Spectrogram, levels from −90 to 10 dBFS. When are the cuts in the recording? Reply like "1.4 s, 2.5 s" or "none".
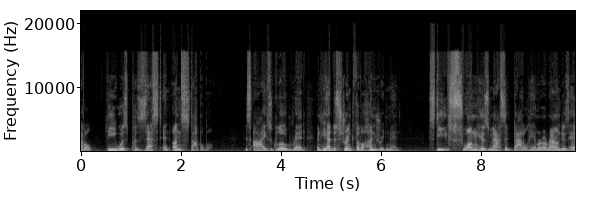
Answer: none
